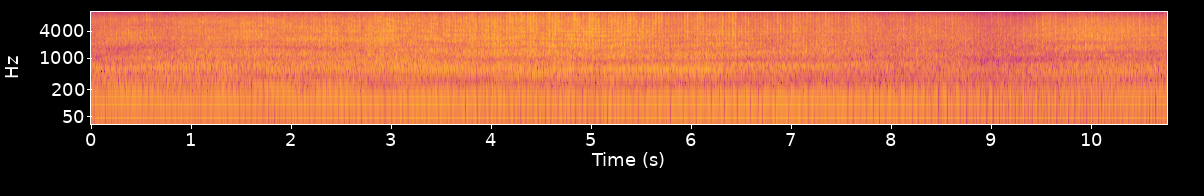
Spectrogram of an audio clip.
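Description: Antonov An-2P biplane's nine-cylinder Shvetsov ASh-62 radial engine and propeller running steadily on a low pass. It grows louder towards the middle and eases slightly as the plane banks away.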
